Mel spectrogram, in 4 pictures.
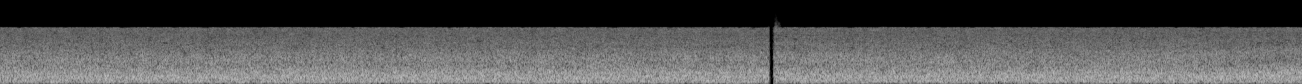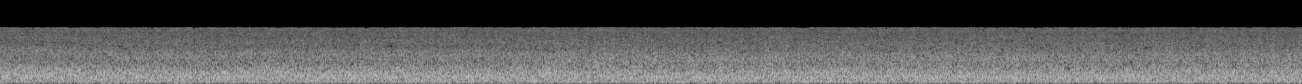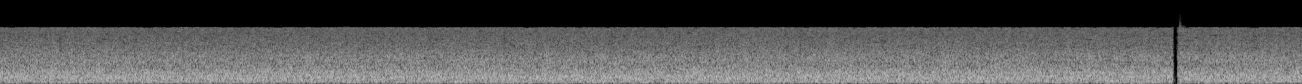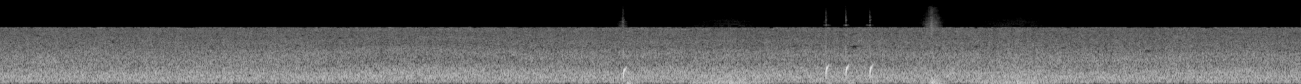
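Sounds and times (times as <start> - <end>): brief click: 45.3 - 49.6.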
